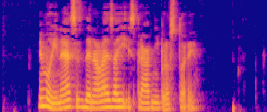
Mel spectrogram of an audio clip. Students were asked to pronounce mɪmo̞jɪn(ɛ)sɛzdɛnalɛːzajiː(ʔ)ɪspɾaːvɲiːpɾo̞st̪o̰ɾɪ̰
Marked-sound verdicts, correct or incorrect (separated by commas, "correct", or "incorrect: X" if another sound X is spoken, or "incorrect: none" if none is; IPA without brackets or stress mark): incorrect: ɛː, correct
